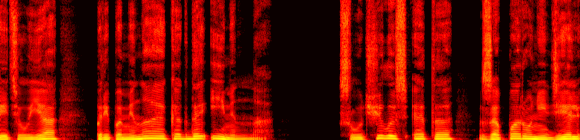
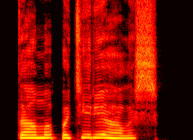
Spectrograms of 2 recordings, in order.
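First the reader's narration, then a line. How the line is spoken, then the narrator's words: Thin little voice. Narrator (Russian): сказала тоненьким голоском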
